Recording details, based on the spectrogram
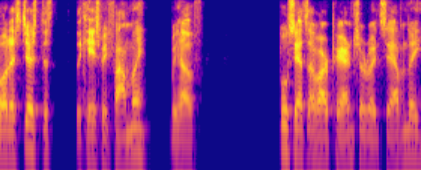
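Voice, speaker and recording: Speaking in a Derry accent, a man keeps a fairly quick pace at medium pitch with fairly even intonation. He leaves long, frequent pauses against a quiet background. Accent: Northern Irish (Derry). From Northern Ireland, Derry. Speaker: permaculture designer. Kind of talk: interview.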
